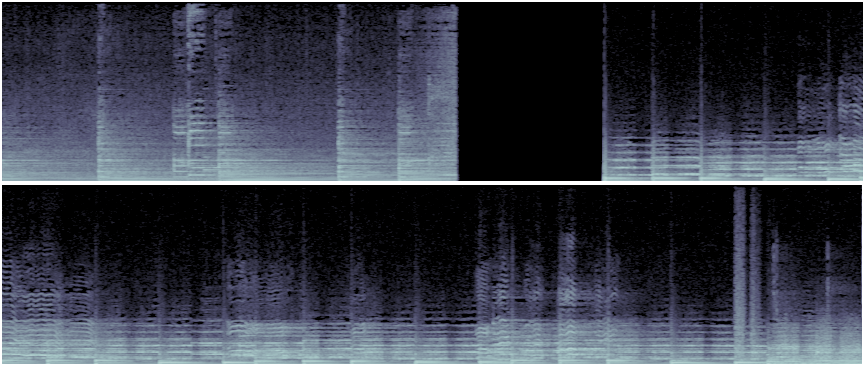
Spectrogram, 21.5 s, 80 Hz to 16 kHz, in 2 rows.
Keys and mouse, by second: 9.0 z, 10.4-13.1 right drag, 11.8 s, 17.9-20.0 right drag, 18.6 s.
